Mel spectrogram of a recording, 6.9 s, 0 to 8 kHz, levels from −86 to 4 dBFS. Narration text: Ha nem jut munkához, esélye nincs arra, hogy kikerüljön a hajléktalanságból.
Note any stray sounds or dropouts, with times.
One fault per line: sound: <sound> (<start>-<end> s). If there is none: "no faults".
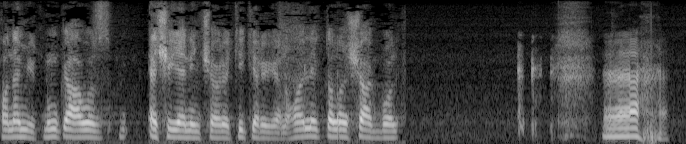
sound: laugh (5.2-6.7 s)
